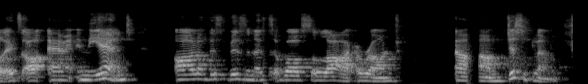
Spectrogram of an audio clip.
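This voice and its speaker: A woman at a moderate pace, with audible room echo. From Germany. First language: German. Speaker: real estate agent; guest. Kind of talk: panel discussion. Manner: halting. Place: home room. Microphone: video call.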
